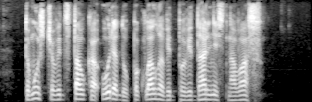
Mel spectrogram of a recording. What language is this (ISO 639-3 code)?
ukr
